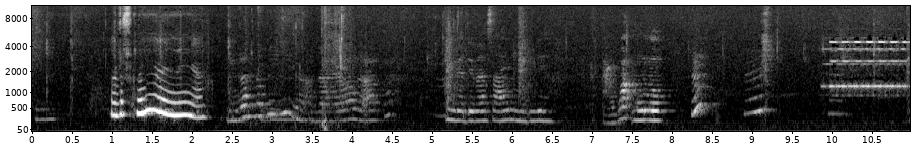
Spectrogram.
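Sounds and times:
faint room sounds: 0.0 - 10.9
speech: 1.0 - 4.6, 5.2 - 8.0
telephone ringing with a steady electronic ringtone: 9.8 - 10.9.

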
